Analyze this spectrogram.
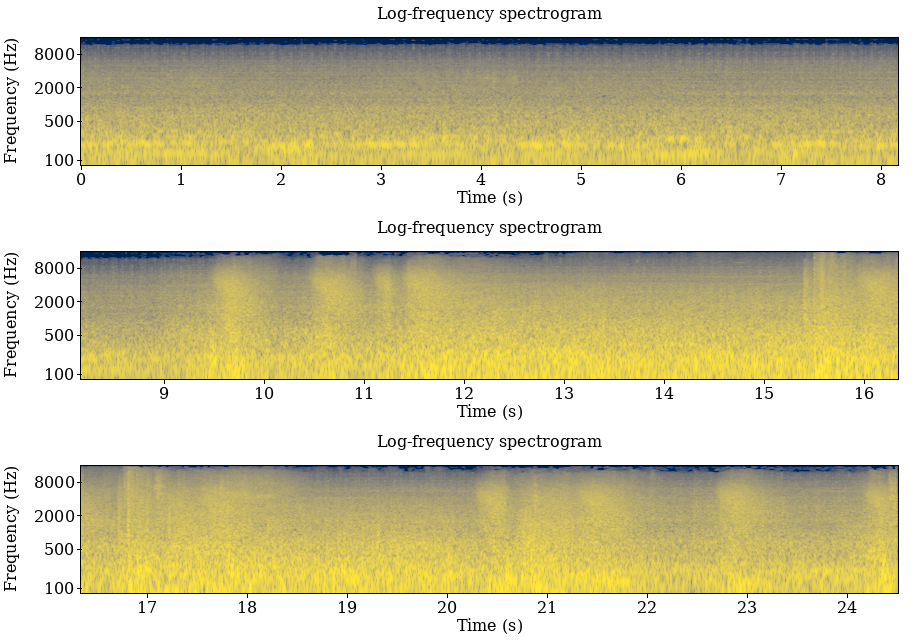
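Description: A hovering vehicle's engine hums and whooshes steadily, growing louder partway through.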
